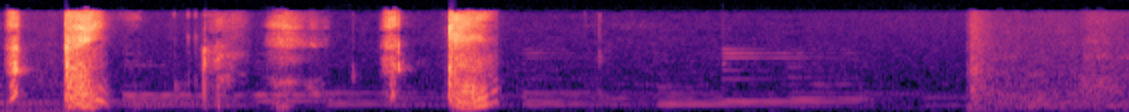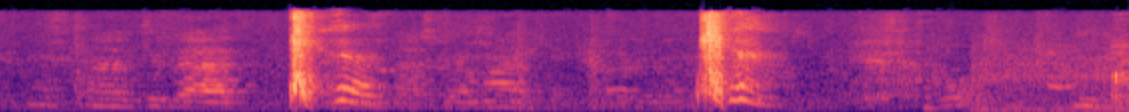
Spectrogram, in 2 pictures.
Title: Babies sneezing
